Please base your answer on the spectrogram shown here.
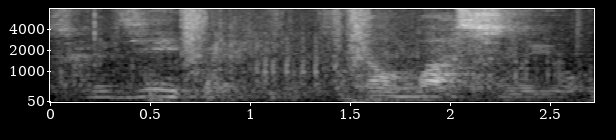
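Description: Low, slow, scornful master, echoing. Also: male voice, very animated, heavily acted. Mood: scornful, commanding. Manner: curt, slow, scornful orders. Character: shabby gentleman master, male, curt and scornful. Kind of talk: theatrical stage comedy dialogue. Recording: echoey hall, distant from microphone.

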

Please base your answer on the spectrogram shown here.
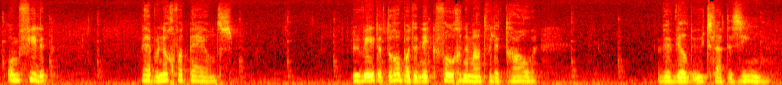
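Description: An actress playing an earnest, polite young heiress in a radio play. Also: female voice, fairly low pitch, fairly even intonation, moderate pace, pauses often, darkish tone, slightly rough. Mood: earnest, pleading. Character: Rosa, earnest young engaged heiress niece.

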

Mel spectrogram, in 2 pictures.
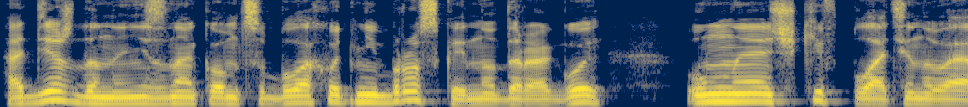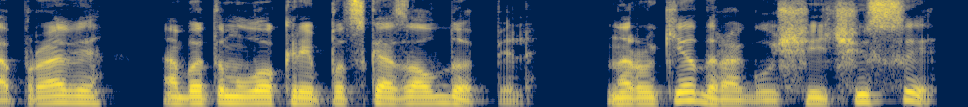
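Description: Male audiobook reader for fiction, middle register, varied expressive melody, dry recording. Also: mid-range voice, no echo. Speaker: audiobook narrator. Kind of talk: scripted fiction narration.

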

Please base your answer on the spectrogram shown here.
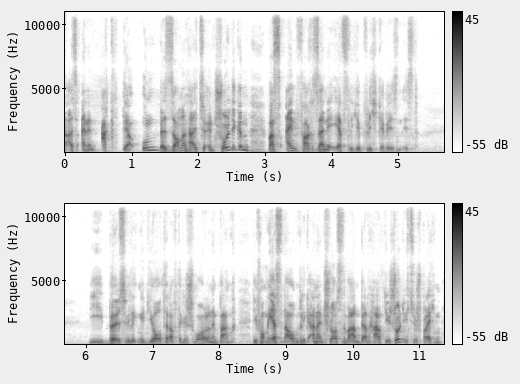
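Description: An actor playing an outspoken, hot-tempered medical professor in a 1960s German radio drama, raspy and rhetorical. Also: male voice, mid-range voice, pushed and bright, exaggerated voice. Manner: emphatic, rhetorical.

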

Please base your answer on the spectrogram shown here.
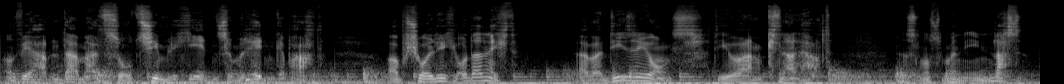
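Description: An actor playing an older, gruff and cynical former Soviet state prosecutor in a radio drama, speaking coarsely and dismissively. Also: male voice, on the low side, animated, a little slow, loud music behind the voice. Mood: cynical, grim.

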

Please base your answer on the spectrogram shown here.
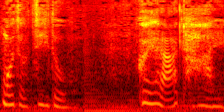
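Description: A woman's voice: fairly high pitch, normal speed, close to an everyday voice. A woman playing an intense, bitter old grandmother in a Cantonese radio drama, with a Hong Kong accent. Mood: grave, knowing. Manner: intense, melodramatic. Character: old grandmother, bitter, obsessive, desperate to part two lovers. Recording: music under the voice.

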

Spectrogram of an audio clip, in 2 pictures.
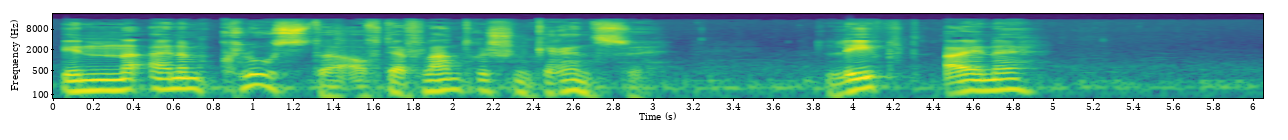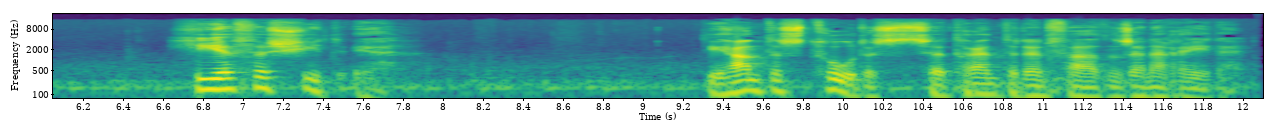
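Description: An actor playing an earnest, courteous noble prince in a radio play, formal and theatrical. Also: male voice, mid-range voice, animated, slow, pauses often, a little mellow, a little hiss or hum. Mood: grave, longing. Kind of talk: German radio play acting.

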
